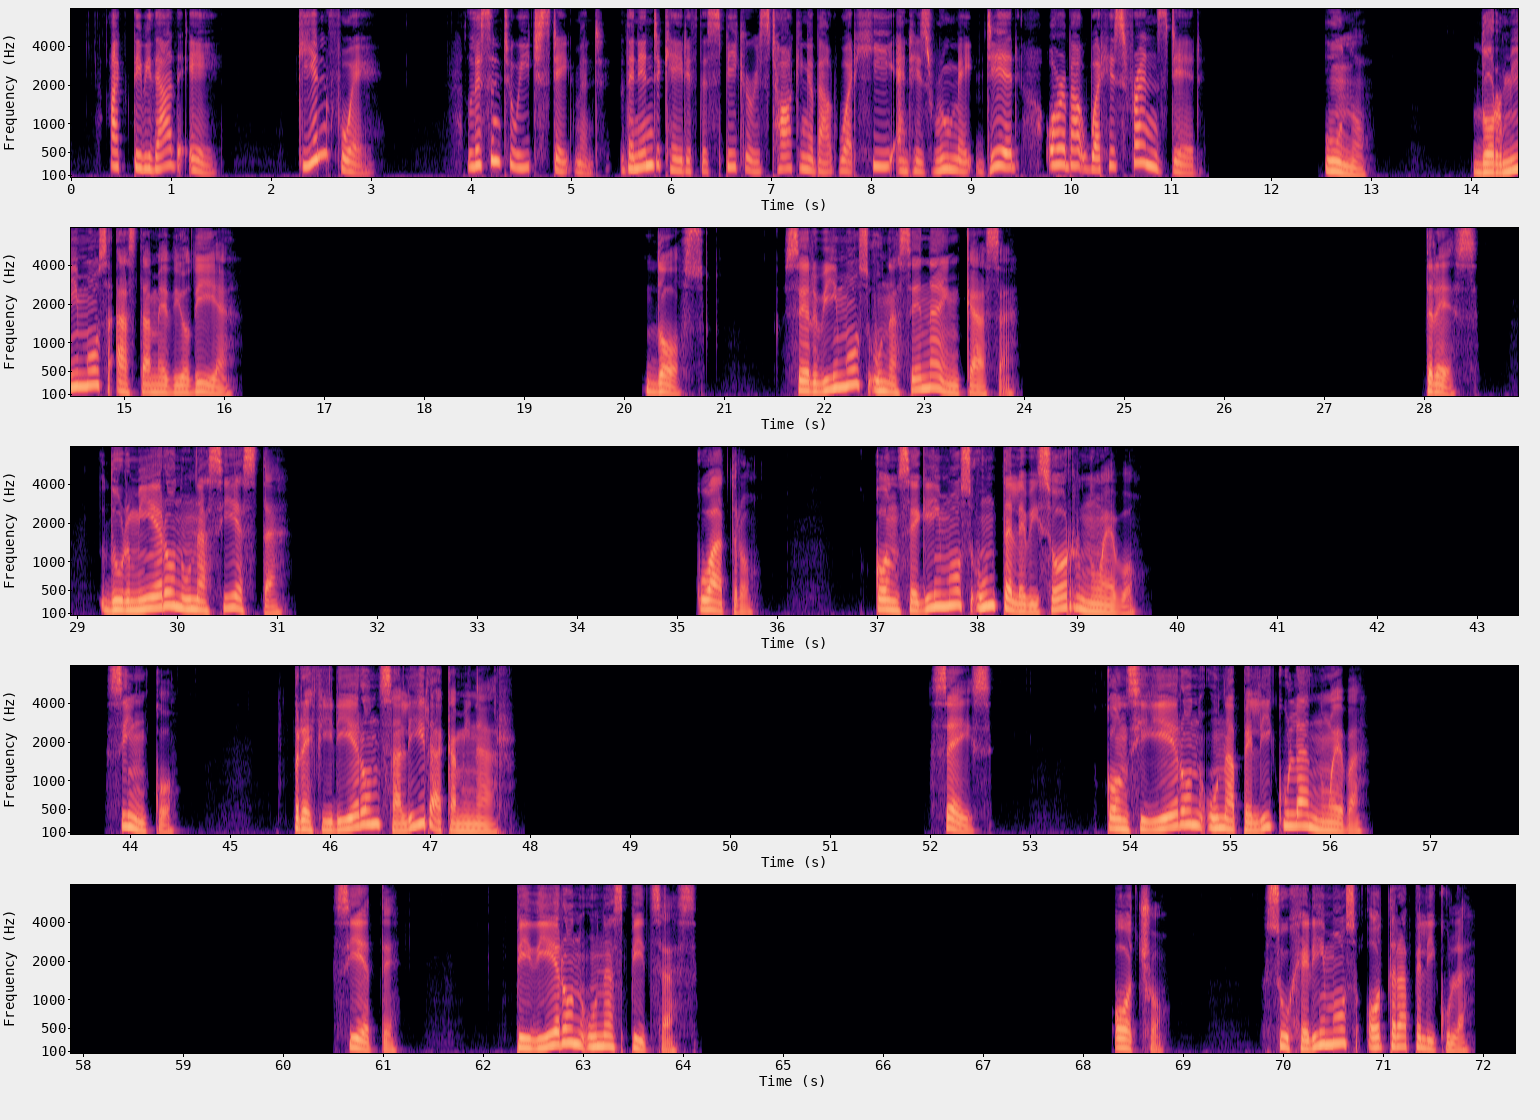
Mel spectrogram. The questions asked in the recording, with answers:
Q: Dormimos hasta mediodía.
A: Mi compañero y yo.

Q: Servimos una cena en casa.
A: Mi compañero y yo.

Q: Durmieron una siesta.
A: Mis amigos.

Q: Conseguimos un televisor nuevo.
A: Mi compañero y yo.

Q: Prefirieron salir a caminar.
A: Mis amigos.

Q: Consiguieron una película nueva.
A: Mis amigos.

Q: Pidieron unas pizzas.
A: Mis amigos.

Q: Sugerimos otra película.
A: Mi compañero y yo.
